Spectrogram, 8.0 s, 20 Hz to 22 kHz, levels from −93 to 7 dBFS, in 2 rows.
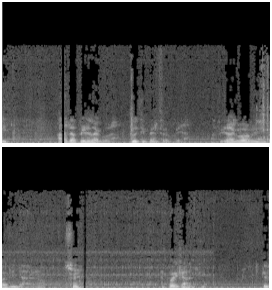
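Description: At 0.88 s there's a gap at a join of encoded pieces: the sound drops out for about 48 ms and then resumes where it left off. That's what you get when separately encoded chunks are butted together without trimming the encoder's start-up delay and last-frame padding. From 3.85 to 5.50 s a GSM phone buzz comes in, a hard, raspy 217 Hz drone full of harmonics, sitting about 20 dB under the signal and holding steady, as it does when a nearby 2G phone is on a call and its radio bursts get rectified in the audio circuitry. Under that buzz, at 5.23 s, there's a second join gap of about 39 ms, with the same smeared edges.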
